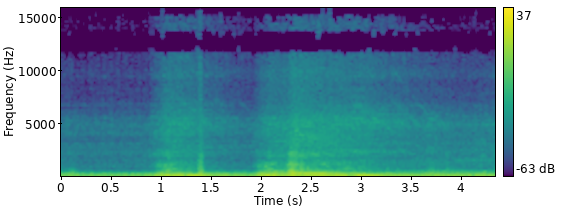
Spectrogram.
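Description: A motorcycle engine revs sharply and falls back twice.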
